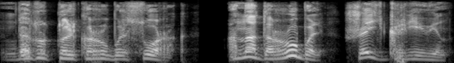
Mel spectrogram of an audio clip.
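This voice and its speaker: A man's voice: mid-range voice, animated, takes it slowly, full character voice. Man doing a stubborn grumbling old servant. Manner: gruff, stubborn, raised voice. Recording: slightly muffled audiobook recording.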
